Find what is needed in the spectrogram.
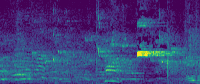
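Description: Sneakers squeaking on a hardwood basketball court during play, short squeaks one after another, with a basketball being dribbled and voices from the bench and crowd in a large gym.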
